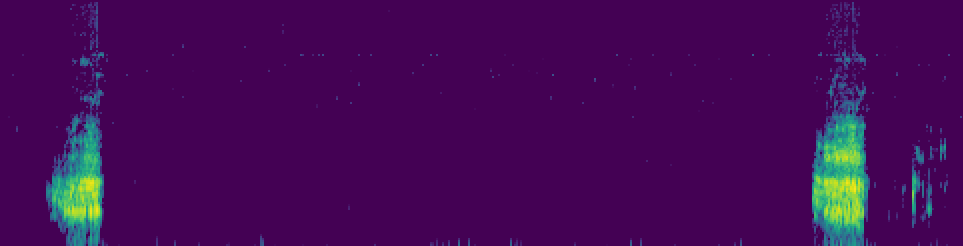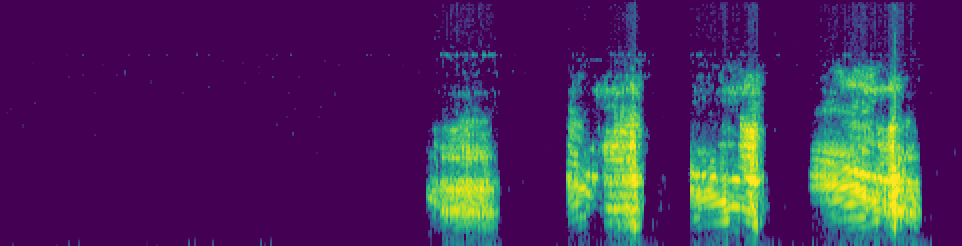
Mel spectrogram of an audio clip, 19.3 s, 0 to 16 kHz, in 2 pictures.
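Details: Red deer stag of the Carpathians roaring in the breeding season in Bucovina, September 2022. Two single throaty roars stand far apart, followed by a quick burst of four rasping bellows close together.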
